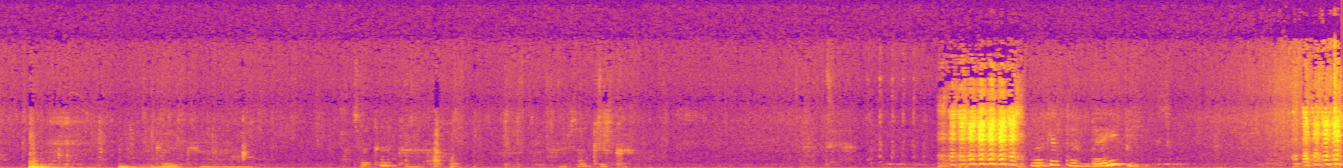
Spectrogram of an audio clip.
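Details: Nigerian goat giving birth on a homestead during kidding season: after low thumps and human talk, loud wavering bleats with rich harmonics break out near the end, one rising and falling, another cut off at the close.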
